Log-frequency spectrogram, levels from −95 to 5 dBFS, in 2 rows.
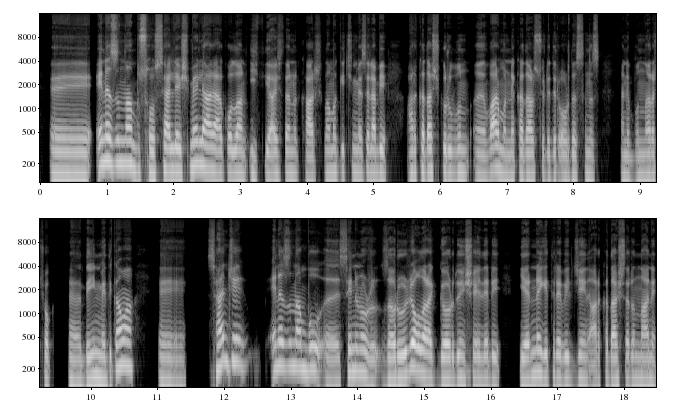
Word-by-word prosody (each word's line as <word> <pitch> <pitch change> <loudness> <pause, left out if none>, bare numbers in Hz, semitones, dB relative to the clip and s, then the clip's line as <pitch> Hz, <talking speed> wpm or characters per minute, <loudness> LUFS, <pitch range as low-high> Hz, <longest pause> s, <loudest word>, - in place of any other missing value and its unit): eee, 140 -1 +1
en 180 +5 +3
azından 195 -3 +4
bu 155 - -5
sosyalleşmeyle 155 +5 +3
alakalı 150 -2 +3
olan 145 -2 +1
ihtiyaçlarını 140 +1 -2
karşılamak 140 +4 -3
için 150 0 -7
mesela 145 +1 0
bir 145 -2 +1 0.3
arkadaş 155 +2 0
grubun, 145 -1 -2
eee, 130 -1 -3
var 160 +2 +5
mı? 135 -5 -1
Ne 130 - -2
kadar 135 0 +1
süredir 135 0 -7
oradasınız? 130 0 -5 0.3
Hani, 125 -2 -6
bunlara 130 +1 -2
çok, 140 -2 -5 0.2
eee, 130 -1 -3
değinmedik 145 +3 +1
ama, 215 0 +4 0.4
eee, 130 -2 -5 0.3
sence 225 +1 +1 0.3
en 185 +4 -2
azından 210 -2 +2
bu, 190 0 +1
eee, 135 0 -2
senin 175 +5 -1
o 170 -2 +1
ru 130 +2 -5
zaruri 145 +8 +3
olarak 160 -8 +5
gördüğün 140 +1 +2
şeyleri 140 0 -3 0.3
yerine 140 +5 +2
getirebileceğin 145 -2 -2
arkadaşlarınla, 140 0 -2
hani, 135 -2 -1
145 Hz, 145 wpm, -21 LUFS, 135-160 Hz, 0.4 s, var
